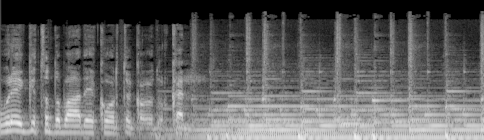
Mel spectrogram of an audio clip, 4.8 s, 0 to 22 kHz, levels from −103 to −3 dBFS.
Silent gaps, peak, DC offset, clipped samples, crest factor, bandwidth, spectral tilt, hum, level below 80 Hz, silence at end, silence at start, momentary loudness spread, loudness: none; -6 dBFS; under 0.1%; under 0.1%; 14 dB; 15.5 kHz; -6.5 dB/octave; none; -26 dBFS; 0 s; 0 s; 6 LU; -22 LUFS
